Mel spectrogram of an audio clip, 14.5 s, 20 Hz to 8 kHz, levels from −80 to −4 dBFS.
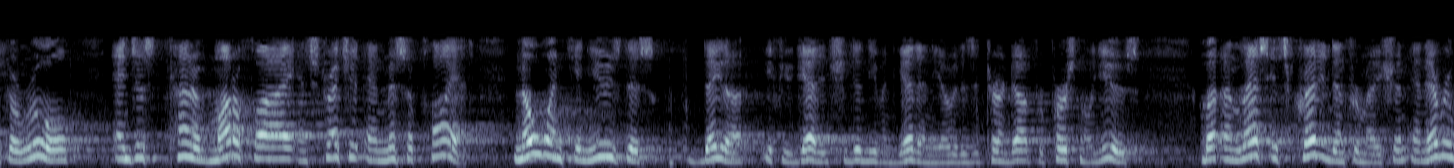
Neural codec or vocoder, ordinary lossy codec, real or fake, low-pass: none; AAC, 16 kbps; real; 7.2 kHz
